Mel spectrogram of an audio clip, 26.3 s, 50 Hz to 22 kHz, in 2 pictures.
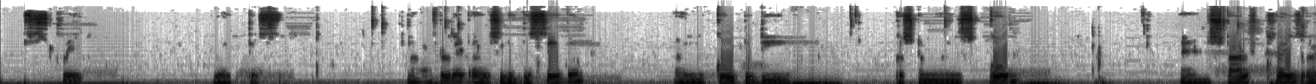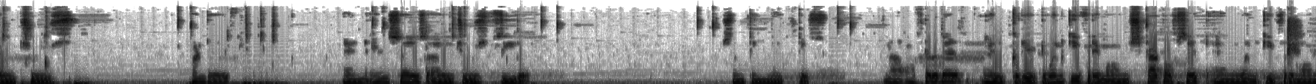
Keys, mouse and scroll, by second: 9.4 click, 12.2 click, 13.4 Return, 14.9 click, 24.4 click.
